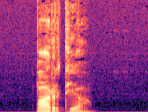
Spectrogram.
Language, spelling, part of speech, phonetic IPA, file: Polish, partia, noun, [ˈpartʲja], Pl-partia.ogg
